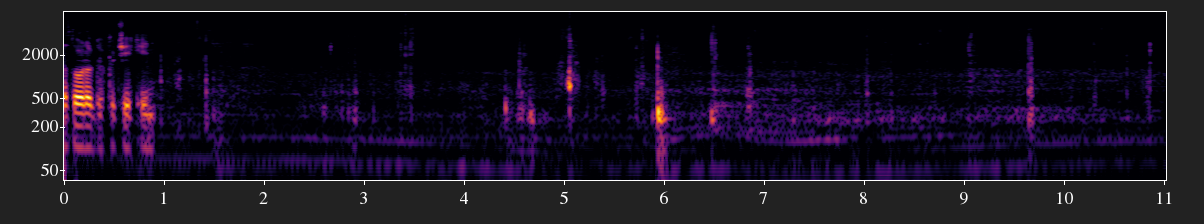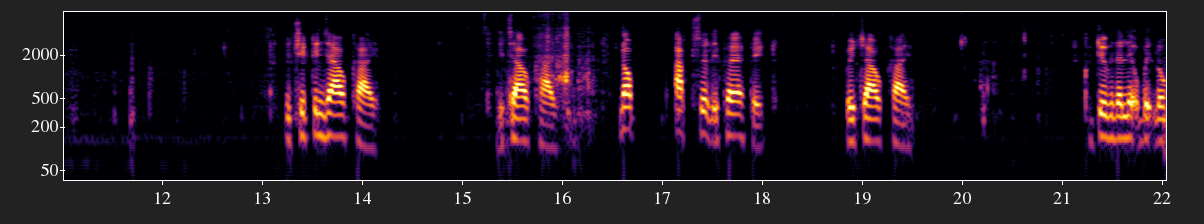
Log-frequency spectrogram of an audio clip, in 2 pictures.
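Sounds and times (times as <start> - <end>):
chewing fried chicken: 6.5 - 13.2, 14.2 - 15.4, 19.6 - 21.4.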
